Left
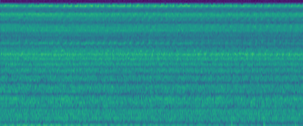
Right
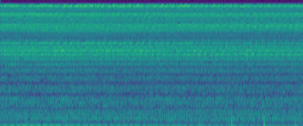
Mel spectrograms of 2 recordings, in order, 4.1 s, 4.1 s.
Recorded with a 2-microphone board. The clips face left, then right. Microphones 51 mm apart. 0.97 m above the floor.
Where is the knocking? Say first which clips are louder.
Left 5 dB; centre (ahead or behind).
